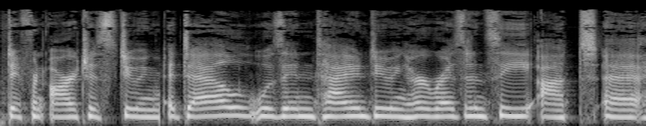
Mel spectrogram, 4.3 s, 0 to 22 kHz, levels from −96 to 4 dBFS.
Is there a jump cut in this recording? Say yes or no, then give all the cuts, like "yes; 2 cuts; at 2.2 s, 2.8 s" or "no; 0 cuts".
yes; 1 cut; at 1.1 s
